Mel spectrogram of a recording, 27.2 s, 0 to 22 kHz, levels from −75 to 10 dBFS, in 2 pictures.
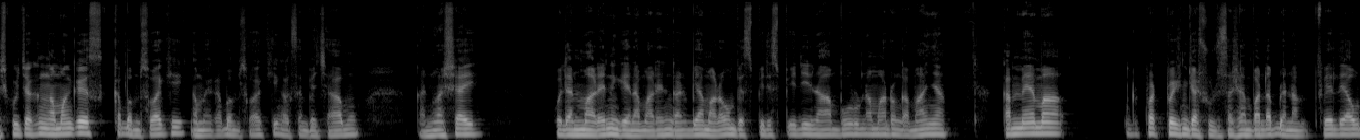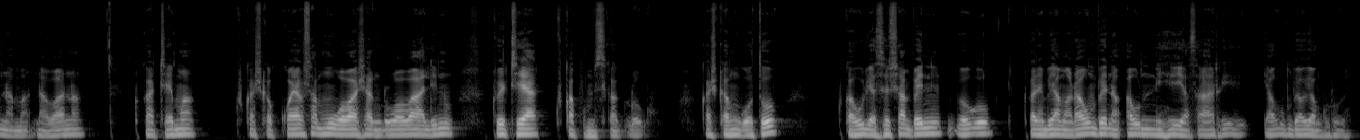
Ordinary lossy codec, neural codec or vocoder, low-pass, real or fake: none; none; none; real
